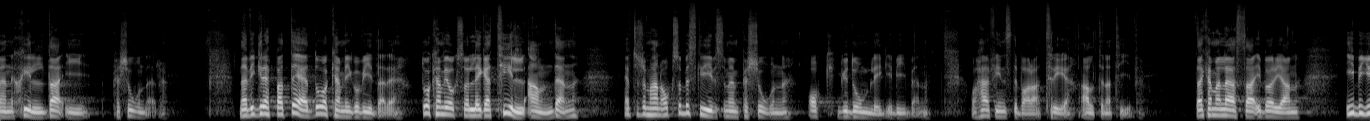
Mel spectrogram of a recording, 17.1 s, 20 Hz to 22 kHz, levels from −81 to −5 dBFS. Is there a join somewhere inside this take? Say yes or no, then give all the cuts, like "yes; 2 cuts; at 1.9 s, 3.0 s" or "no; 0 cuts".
yes; 2 cuts; at 12.0 s, 14.9 s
